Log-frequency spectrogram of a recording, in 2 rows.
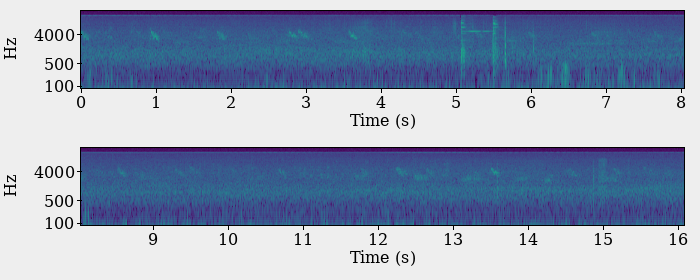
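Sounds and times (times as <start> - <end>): faint bird chirps: 5.0 - 10.4.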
